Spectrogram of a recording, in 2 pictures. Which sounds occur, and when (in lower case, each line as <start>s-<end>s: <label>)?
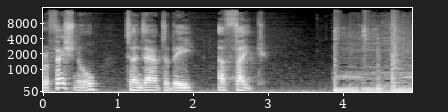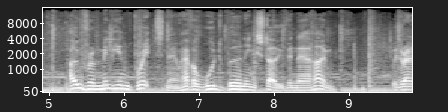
0.0s-1.5s: man speaking
1.6s-1.8s: breathing
1.8s-4.7s: man speaking
4.7s-5.0s: breathing
5.0s-6.2s: man speaking
6.3s-6.5s: breathing
6.5s-7.7s: man speaking
7.9s-9.2s: man speaking
9.4s-9.8s: man speaking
